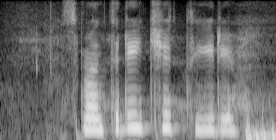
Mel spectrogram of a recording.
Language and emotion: Russian, neutral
